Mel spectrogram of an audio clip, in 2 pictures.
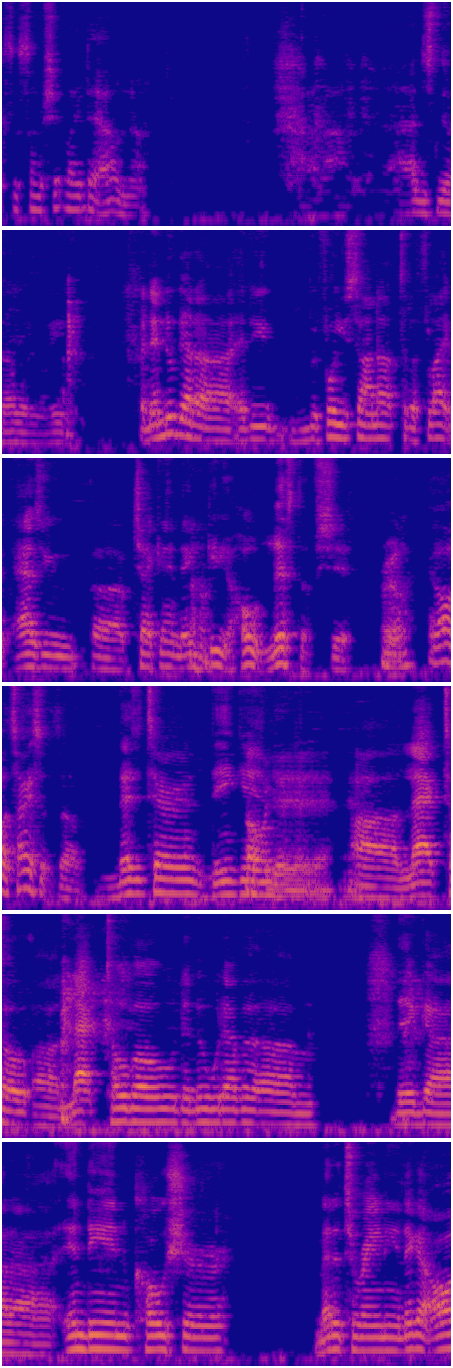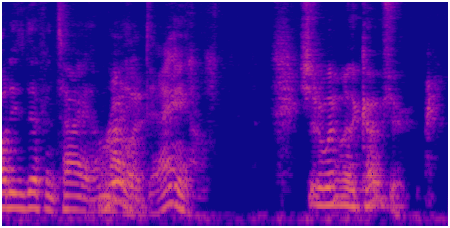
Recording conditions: poor sound quality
